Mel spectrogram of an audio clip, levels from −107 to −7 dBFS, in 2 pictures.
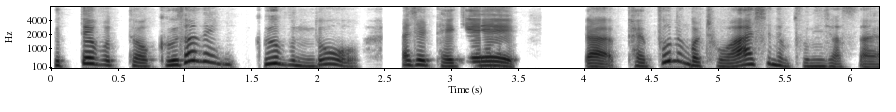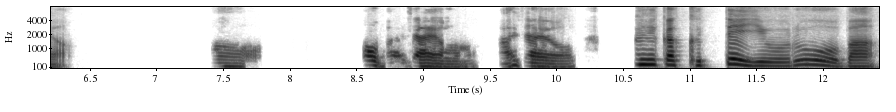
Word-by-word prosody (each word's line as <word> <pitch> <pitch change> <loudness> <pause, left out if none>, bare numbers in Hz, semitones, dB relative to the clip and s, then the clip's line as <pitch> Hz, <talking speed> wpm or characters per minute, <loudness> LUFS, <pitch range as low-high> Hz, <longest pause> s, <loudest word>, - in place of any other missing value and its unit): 그때부터 210 - 0
그 215 +1 +2
선생님 335 - 0 0.2
그분도 235 - -1 0.3
사실 220 0 +1
되게 185 +3 +2 0.5
그러니까 - - +1
베푸는 390 +1 -2
걸 190 -3 +1
좋아하시는 210 - 0
분이셨어요. 145 -5 -7 1.1
어. 155 -2 -7 0.9
어 215 -1 +4
맞아요. 155 -3 +1 0.4
맞아요. 150 -8 -1 0.4
그니까 240 -2 +7
그때 220 +4 +3
이후로 180 0 +1
막 150 -1 0
195 Hz, 240 characters per minute, -23 LUFS, 155-235 Hz, 1.1 s, 그니까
